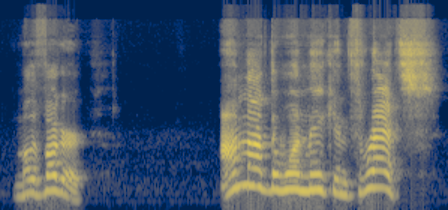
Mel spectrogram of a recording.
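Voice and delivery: high, sharp comeback, voice jumping up; high-pitched indignant snap; exasperated retort. Retold or imitated. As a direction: fire it back, incredulous and heated. Retelling his own comeback.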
